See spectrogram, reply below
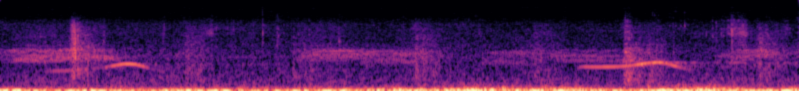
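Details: An Asian koel, possibly giving a seasonal mating call, in a deserted park maze at Forest City, Johor, gives two clear, rising whistled notes about three seconds apart, over heavy low rumbling wind and handling noise.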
